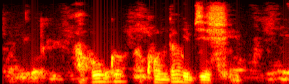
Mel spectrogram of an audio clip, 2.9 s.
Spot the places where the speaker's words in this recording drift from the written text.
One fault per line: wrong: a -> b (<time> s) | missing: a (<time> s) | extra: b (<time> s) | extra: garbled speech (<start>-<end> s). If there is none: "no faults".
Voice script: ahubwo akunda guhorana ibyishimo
missing: guhorana (1.8 s)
